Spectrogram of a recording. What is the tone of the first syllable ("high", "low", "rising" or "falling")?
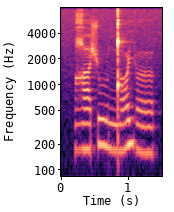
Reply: low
